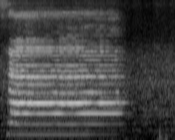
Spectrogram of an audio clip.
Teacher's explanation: جب آپ سا کو ادا کریں گے تو آپ کی جو زبان ہے وہ آپ کے دانتوں کے اوپر ٹچ کرنی چاہیے۔ کیوں؟ اس کی وجہ یہ ہے کہ اگر آپ کی زبان दांतों को टच ना करेगी तो ये हरूफ सफ़ीर में शामिल हो जाएगा, तो इसकी आवाज़ कुछ इस तरह से निकलेगी सा।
